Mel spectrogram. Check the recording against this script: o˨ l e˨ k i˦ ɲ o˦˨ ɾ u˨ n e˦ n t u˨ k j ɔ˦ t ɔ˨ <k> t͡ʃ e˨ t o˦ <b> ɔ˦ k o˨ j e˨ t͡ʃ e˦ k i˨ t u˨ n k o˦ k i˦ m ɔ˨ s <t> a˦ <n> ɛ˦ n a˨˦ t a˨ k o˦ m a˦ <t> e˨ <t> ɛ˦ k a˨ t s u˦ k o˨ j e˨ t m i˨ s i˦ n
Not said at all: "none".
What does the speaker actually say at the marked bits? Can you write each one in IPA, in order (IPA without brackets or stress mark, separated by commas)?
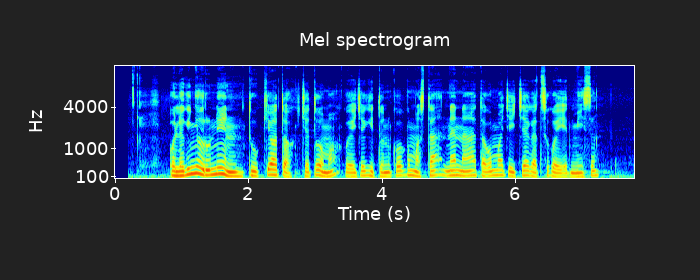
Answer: k, m, t, n, t͡ʃ, t͡ʃ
